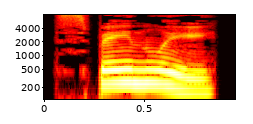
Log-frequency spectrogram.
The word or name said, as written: spainleigh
